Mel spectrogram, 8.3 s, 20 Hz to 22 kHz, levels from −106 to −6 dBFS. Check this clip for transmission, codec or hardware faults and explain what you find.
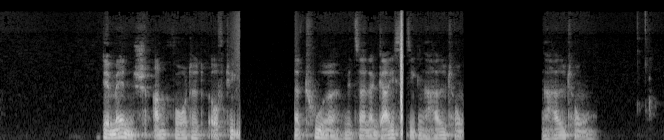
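There are three faults here: two wireless-mic squelch dropouts and one stream reconnect near the end of this speech clip.

Wireless microphone squelch dropout, 2.85 to 3.75 s and 4.97 to 5.08 s. The analogue FM signal fades far enough that the receiver's squelch shuts the output. The first cuts in right after "antwortet auf", with a quick swell of hiss and then about 0.69 s of near silence before "mit seiner" comes back. The second, just after "mit seiner", is a short hole of roughly 57 ms.

Stream reconnect, 5.78 to 7.28 s. The connection dropped and the player went silent for about 0.98 s. It then reconnected and started a new decoder mid-stream. Playback picks up about 0.51 s earlier than where it left off, because the server resent a chunk, so you hear a bit repeated, and the first frame or so comes in muted or fading up.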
